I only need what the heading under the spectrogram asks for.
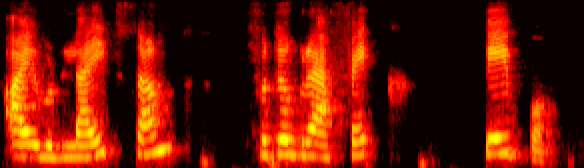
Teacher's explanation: the third syllable is stressed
